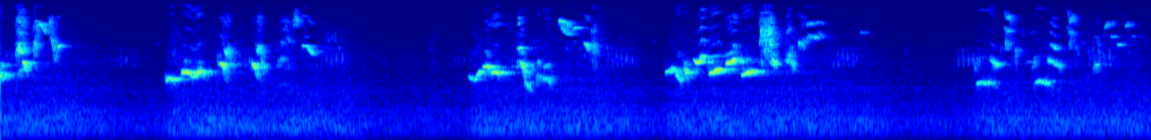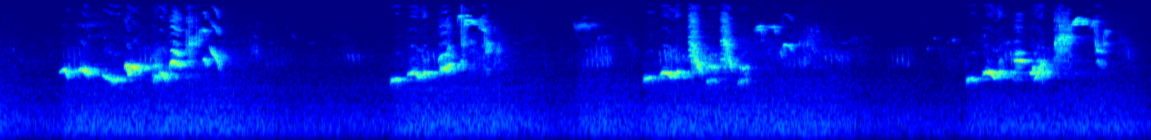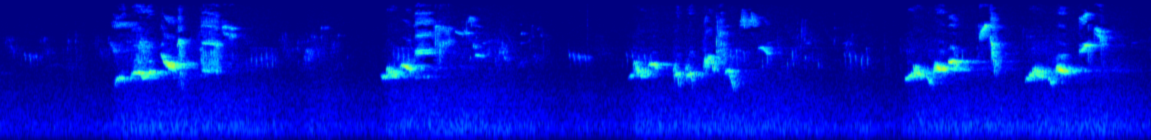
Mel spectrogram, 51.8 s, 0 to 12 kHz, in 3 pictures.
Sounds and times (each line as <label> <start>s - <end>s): Birds Singing 0.0s - 5.4s
magpie 2.5s - 5.2s
Birds Singing 6.2s - 51.8s
magpie 7.0s - 13.0s
magpie 14.4s - 17.1s
magpie 18.2s - 21.2s
magpie 23.1s - 24.8s
magpie 25.9s - 30.0s
magpie 31.8s - 34.0s
magpie 36.2s - 38.7s
magpie 40.2s - 43.3s
magpie 44.0s - 51.4s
